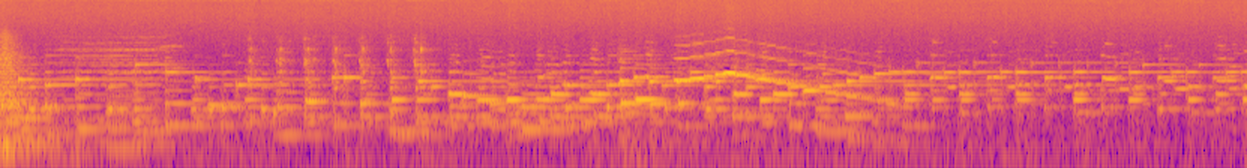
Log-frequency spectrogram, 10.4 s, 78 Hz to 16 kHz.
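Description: Piano and orchestra playing a fast passage of quick, short notes, from an old 1937 recording. Around the middle a run climbs and then falls back down.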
